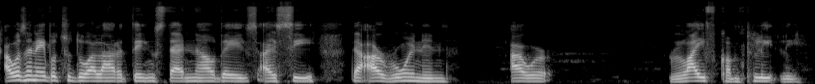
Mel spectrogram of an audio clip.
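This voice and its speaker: Middle-aged woman, New York Puerto Rican accent. Unscripted personal storyteller, unhurried and halting, recorded dry. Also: sits low, fairly even intonation, no room sound. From Puerto Rico and New York. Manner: halting, with long pauses between short phrases. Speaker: vlogger telling her life story.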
